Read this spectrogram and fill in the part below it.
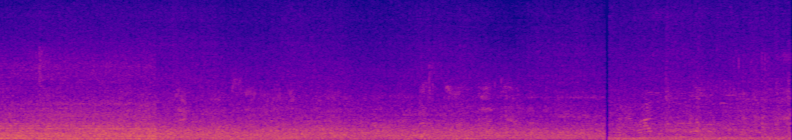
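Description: A continuous low rumble and roar of a moving Delhi Metro Yellow Line train, steady and loud, with a brief click partway through.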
